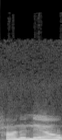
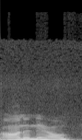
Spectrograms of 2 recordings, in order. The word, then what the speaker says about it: Ananel: Notice all the lines drawn here, they spell it with an A, beginning it with an A. Perhaps it should be begun with an H, Hananel or Ananel.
